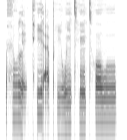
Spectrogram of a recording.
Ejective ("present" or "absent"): absent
